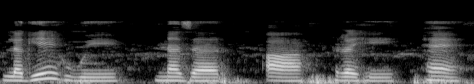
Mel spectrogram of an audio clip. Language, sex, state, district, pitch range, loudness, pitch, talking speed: Hindi, female, Madhya Pradesh, Katni, 165-180 Hz, -15 LUFS, 170 Hz, 75 wpm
